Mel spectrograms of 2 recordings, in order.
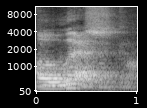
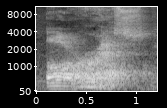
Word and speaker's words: arrest: are this requires practice it's not a less it's arrest you have to work want that pronunciation because it's common great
